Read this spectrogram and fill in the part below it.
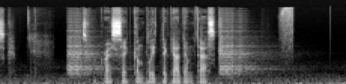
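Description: An alarm blares loudly.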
